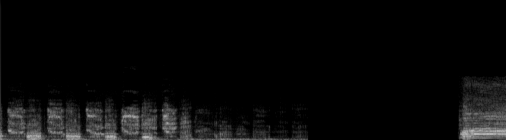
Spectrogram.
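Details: Donkey braying: harsh, rhythmic rasping pulses repeated about twice a second for some four seconds, fading out, then a pause and a short loud harmonic burst at the end.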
